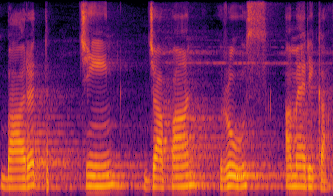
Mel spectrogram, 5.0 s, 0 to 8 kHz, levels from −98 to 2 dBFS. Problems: constant background noise, echo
